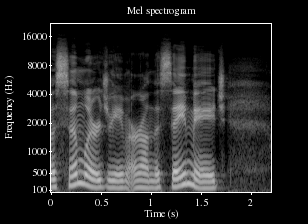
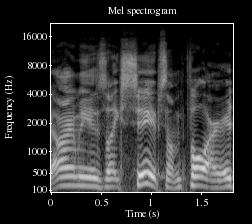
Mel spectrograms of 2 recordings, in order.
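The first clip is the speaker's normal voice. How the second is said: put-on frat boy voice. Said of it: "talks like that".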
